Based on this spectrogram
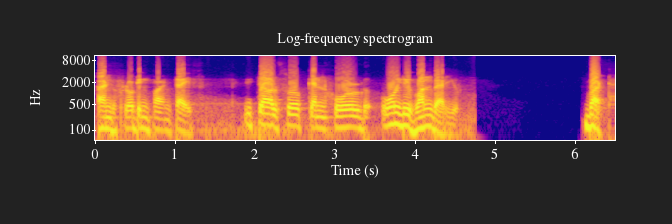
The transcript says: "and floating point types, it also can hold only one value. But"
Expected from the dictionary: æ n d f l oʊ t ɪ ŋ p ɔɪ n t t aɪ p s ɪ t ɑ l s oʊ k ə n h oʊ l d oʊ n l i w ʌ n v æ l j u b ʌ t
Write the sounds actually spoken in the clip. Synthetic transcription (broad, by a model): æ n d f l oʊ t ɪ ŋ p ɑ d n t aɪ s ɪ t ɑ l s oʊ k ə n h oʊ l d oʊ n l i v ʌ n v æ l j u b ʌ t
